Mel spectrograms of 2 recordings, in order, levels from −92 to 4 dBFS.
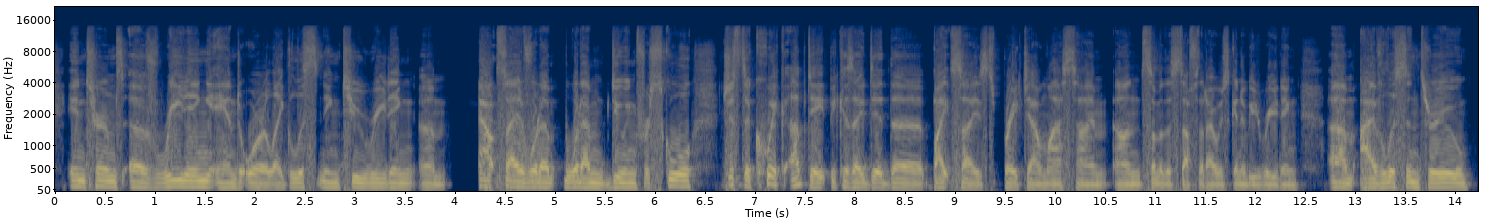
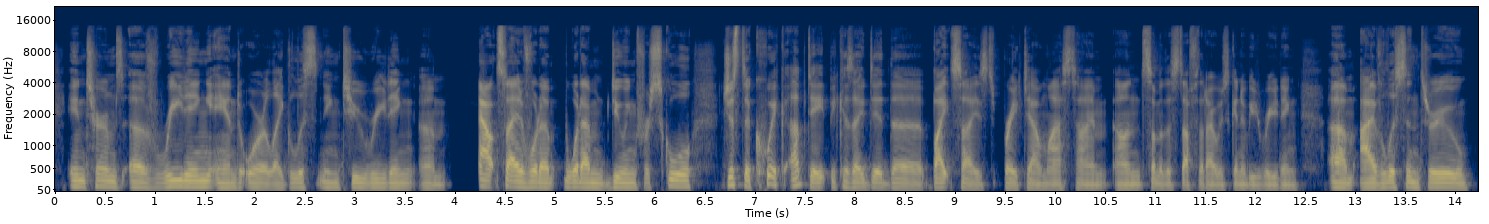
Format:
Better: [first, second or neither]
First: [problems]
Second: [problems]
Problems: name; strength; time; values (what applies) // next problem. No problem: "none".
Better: second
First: distortion; heavy; 7 dB below the speech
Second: none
